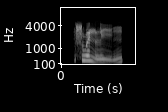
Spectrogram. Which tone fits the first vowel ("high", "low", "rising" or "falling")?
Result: falling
